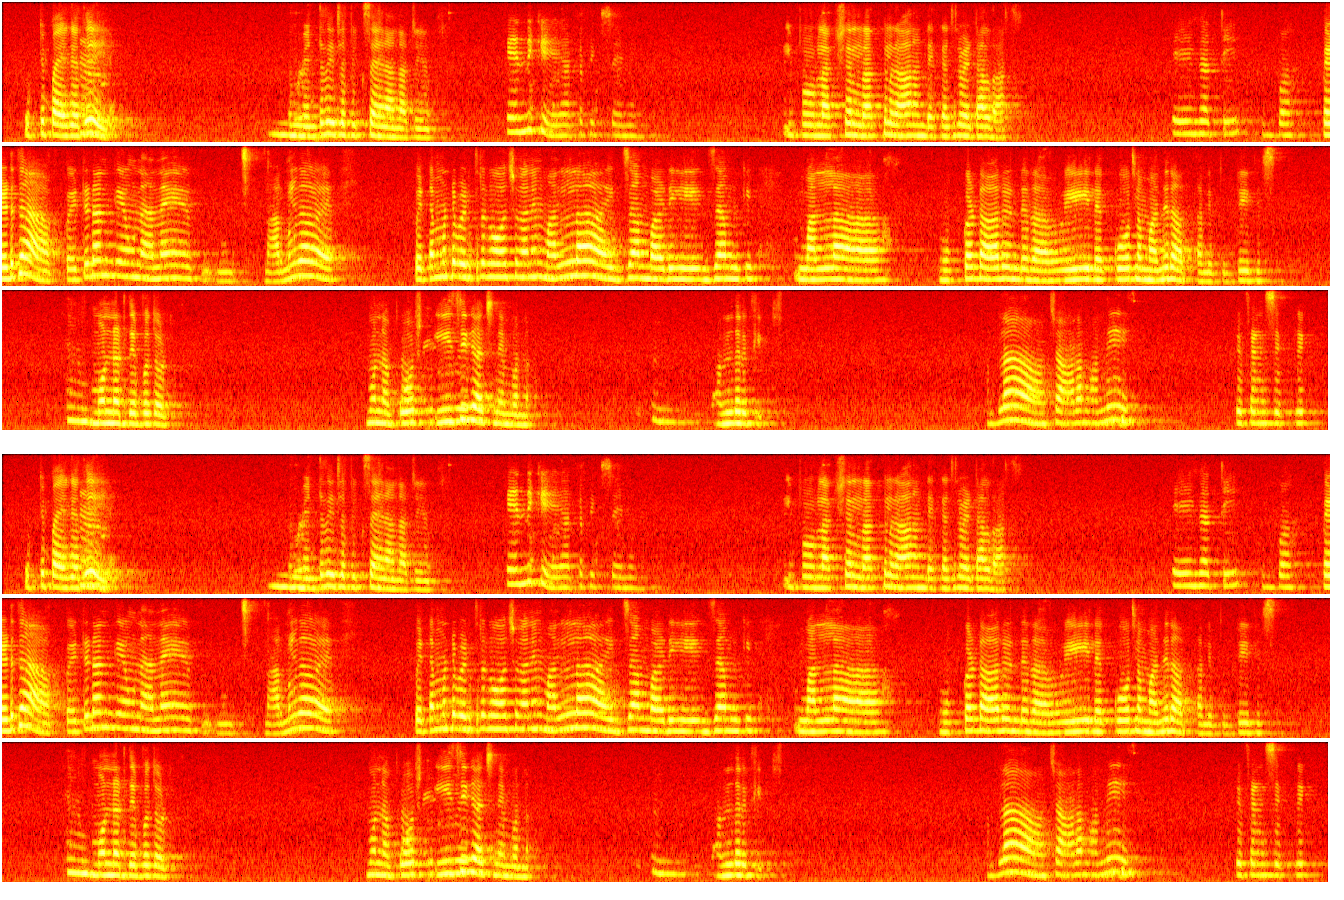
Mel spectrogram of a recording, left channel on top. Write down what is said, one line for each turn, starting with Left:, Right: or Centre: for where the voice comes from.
Left: ఫిఫ్టీ పై కతే
Right: ఆ! హ్మ్.
Left: వెంట వీట్లో ఫిక్స్ అయినా అన్న నేను
Right: ఎందుకే అట్లా ఫిక్స్ అయినవు?
Left: ఇప్పు ల క్షలు లేక్కలు కావనంటె లు పెట్టాలరా
Right: ఏం గాదు తీ అబ్బా!
Left: పెడదా పెట్టడానికి ఏమన్నాన్న నార్మల్గా పెట్టమంటే పెడుతురు కావచ్చు కానీ మళ్ళా ఎగ్జామ్ పడి ఎగ్జామ్ కి మళ్ళా ముక్కట రండి రా వయ్యల మంది రాతాల ఇ
Right: హ్మ్.
Left: మొన్నటి దెబ్బ తటి మొన్న పోస్ట్
Right: రాయట్లే.
Left: ఈజీగాచ్చిన మొన్న
Right: హ్మ్.
Left: అందరికి అట్లా చాలా మంది ఇ ఫప్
